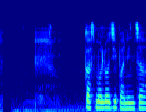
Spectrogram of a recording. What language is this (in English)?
Nepali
